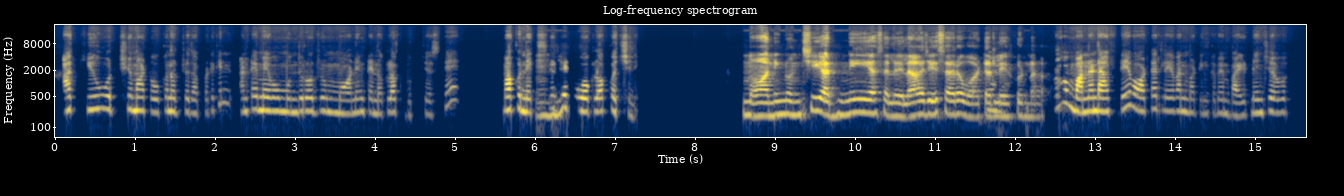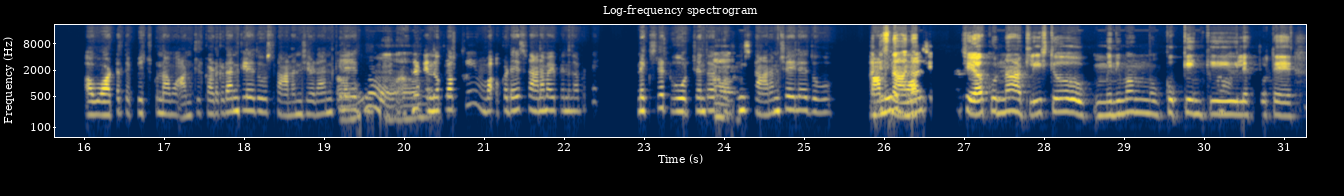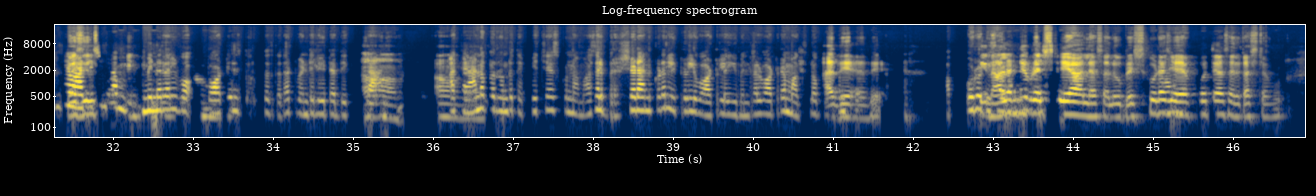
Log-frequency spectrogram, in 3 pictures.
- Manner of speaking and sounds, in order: in English: "క్యూ"; in English: "టోకెన్"; in English: "మార్నింగ్ టెన్ ఓ క్లాక్‌కి బుక్"; in English: "నెక్స్ట్ డే టు ఓ క్లాక్‌కి"; other background noise; in English: "మార్నింగ్"; in English: "వాటర్"; in English: "వన్ అండ్ హఫ్ డే వాటర్"; in English: "వాటర్"; in English: "టెన్ ఓ క్లాక్‌కి"; in English: "డే"; in English: "నెక్స్ట్ డే టు"; in English: "మినిమమ్ కుకింగ్‌కి"; static; in English: "మినరల్ వా బాటిల్"; in English: "వెజెల్స్ వాషింగ్‌కి"; in English: "ట్వెంటి లీటర్‌ది"; in English: "బ్రష్"; in English: "లిటరల్లీ వాటర్"; in English: "మగ్స్‌లో"; in English: "బ్రష్"; in English: "బ్రష్"
- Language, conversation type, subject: Telugu, podcast, మీ ఇంట్లో నీటిని ఎలా ఆదా చేస్తారు?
